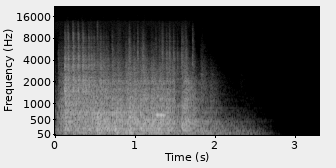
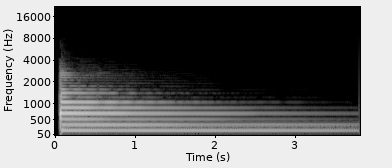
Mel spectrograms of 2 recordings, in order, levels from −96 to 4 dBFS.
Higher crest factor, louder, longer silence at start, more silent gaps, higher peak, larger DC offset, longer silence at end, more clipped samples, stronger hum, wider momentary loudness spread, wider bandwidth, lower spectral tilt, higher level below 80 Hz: about the same, 18 dB vs 22 dB; about the same, -27 LUFS vs -26 LUFS; about the same, 0 s vs 0.05 s; neither; second, -10 dBFS vs -4 dBFS; neither; first, 1 s vs 0 s; neither; neither; second, 13 LU vs 17 LU; first, 14.5 kHz vs 3.8 kHz; second, -6 dB/octave vs -11.5 dB/octave; first, -48 dBFS vs -68 dBFS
